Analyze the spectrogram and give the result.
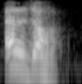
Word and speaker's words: الجهر: في نقطة هنا برضو بيقع فيها البعض اما اقول الجهر هنا اللام قمرية اقول اذا ما اقول القمر لكن في البعض بينطقها زي اللام الايه الشمسية اقول ايه الجهر لا اقول الجهر يبقى انا اظهر هنا الايه اللام.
